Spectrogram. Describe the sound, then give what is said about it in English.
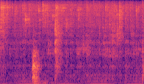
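Meatballs brown in a frying pan with a faint, steady sizzling hiss. A few brief clatters break through as the meatballs are turned with a spoon. “But I'm just going to use a spoon, turn around, brown them on one side, turn around, try and get a nice golden brown surface all the way around the ball.”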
